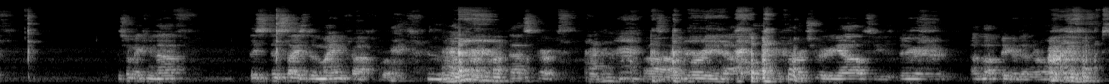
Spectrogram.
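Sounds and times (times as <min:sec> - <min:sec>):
person talking: 0:02.5 - 0:11.0.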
